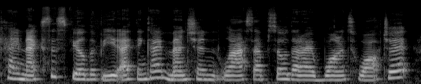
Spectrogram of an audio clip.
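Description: A woman's voice: fairly high pitch, fairly quick, fairly bright tone. A woman co-hosting a podcast in casual chat, gushing and emphatic with lots of "like", recorded inside a small hot closet. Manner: gushing, emphatic, heavy use of "like". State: overheated. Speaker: podcast co-host.

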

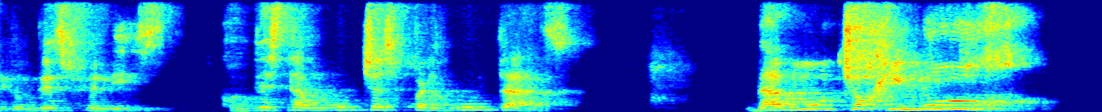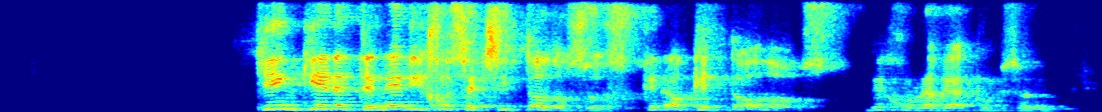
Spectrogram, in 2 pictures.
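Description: A man giving a sermon as a rabbi, lively, firing rhetorical questions at his listeners. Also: high-pitched. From Mexico. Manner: animated, rhetorical questions to the audience. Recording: echoey room.

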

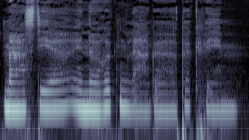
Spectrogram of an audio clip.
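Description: Slow, breathy woman guiding a sleep meditation. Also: on the low side, flat delivery. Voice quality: soft, breathy. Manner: soothing, hushed, partly whispered delivery with long pauses. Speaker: guided meditation narrator. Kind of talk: guided sleep meditation, like a sleep story narrator.

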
